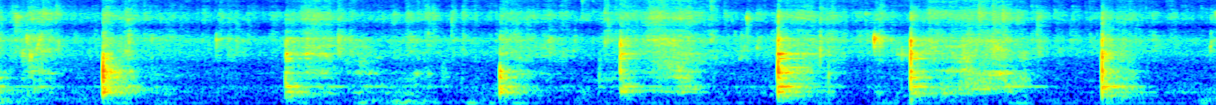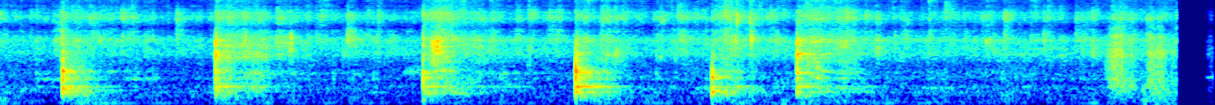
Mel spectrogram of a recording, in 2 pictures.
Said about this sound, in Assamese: এতিয়া অলপ লৰাই দিম মই ভালদৰে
